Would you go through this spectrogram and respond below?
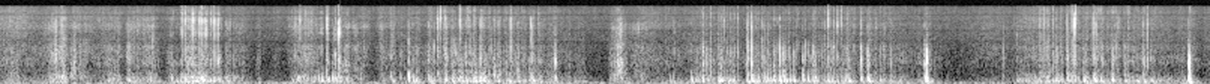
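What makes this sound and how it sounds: Several fingertips scratch back and forth over the textured red and white sweater-motif embroidery on a soft, stuffed cream canvas throw pillow. The sound is a soft, muffled, mostly low scratching and rustling in repeated bursts, with a few short, sharp ticks that die away almost instantly.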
